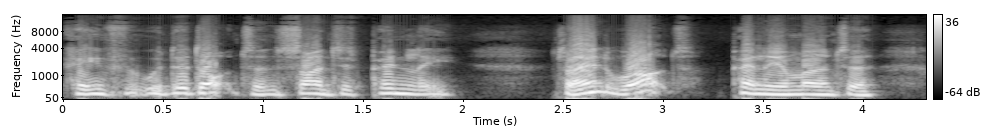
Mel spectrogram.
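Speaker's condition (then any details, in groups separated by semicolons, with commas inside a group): No condition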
